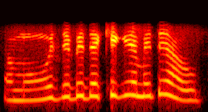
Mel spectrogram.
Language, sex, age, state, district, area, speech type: Odia, female, 30-45, Odisha, Sambalpur, rural, conversation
